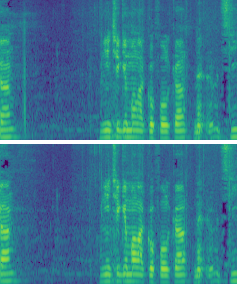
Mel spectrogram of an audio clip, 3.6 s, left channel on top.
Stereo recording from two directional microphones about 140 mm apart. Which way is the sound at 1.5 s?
35° right (ahead or behind).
